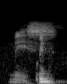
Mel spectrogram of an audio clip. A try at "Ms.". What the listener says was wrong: MS is Ms. with a Z sound. Ms.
